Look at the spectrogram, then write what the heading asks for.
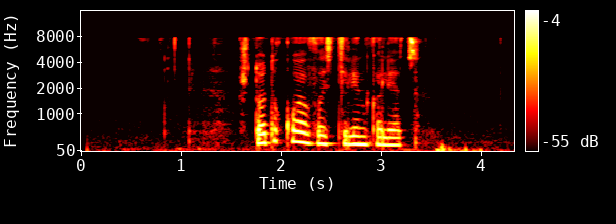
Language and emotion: Russian, neutral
